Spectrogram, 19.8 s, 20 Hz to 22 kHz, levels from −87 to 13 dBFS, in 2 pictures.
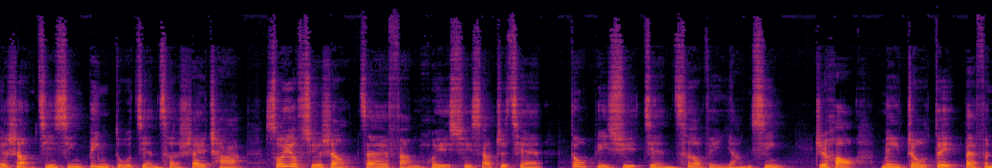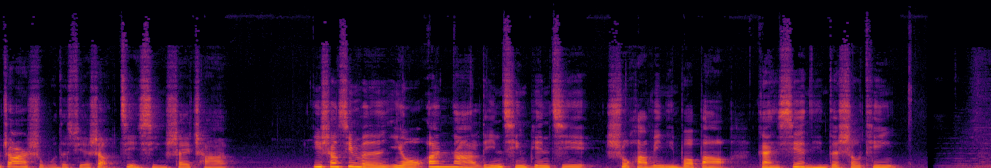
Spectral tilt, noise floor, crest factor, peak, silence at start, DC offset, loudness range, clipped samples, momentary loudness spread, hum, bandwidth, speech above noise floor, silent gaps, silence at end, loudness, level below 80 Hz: -5 dB/octave; -53 dBFS; 18 dB; -4 dBFS; 0 s; under 0.1%; 5 LU; under 0.1%; 9 LU; none; 20 kHz; 33 dB; 19.19-19.24 s; 0 s; -21 LUFS; -58 dBFS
